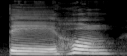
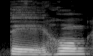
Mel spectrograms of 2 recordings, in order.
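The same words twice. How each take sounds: First: "tejón" loudly as te, jón, with a gap; "tejón" in two separate, loud beats; split into syllables. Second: "Tejón" lower, as te, jón; "Tejón" in two measured beats; split into syllables. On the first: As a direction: count out both syllables of "tejón". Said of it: "¿Cuántas sílabas?". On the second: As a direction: sound out both syllables of "Tejón". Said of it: "dos sílabas". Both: Shown as a demonstration.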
